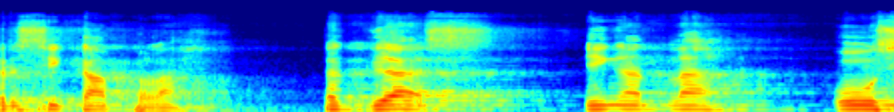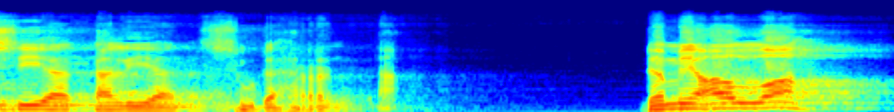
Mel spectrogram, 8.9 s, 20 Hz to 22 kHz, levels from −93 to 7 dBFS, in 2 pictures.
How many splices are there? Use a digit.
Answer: 0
